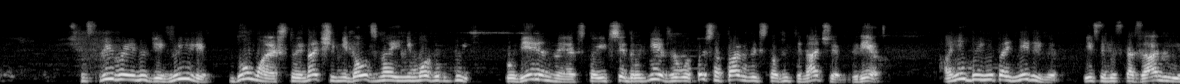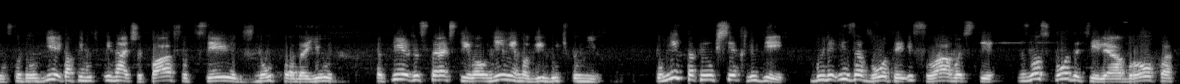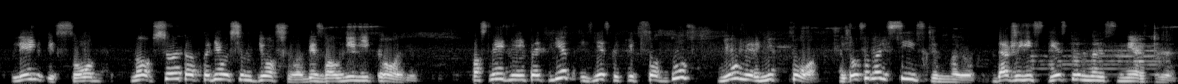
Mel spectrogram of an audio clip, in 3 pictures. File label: Mic noise; Запись с микрофона гарнитуры; realme buds clip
